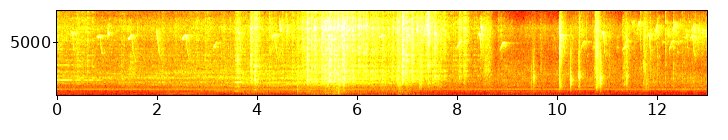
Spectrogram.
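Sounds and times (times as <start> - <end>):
small birds chirping: 0.3 - 3.4, 7.9 - 13.0.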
